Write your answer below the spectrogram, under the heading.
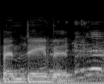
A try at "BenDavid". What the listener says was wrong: It's one word. Wrong number of syllables.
